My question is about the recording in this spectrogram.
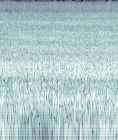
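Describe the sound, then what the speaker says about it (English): Shallow stream flowing through a clough in the Peak District, a steady broadband rush of running water with small waterfalls, continuous and fairly soft, with no voices. "I've just walked back along the stream a little bit to take in some of the waterfalls"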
